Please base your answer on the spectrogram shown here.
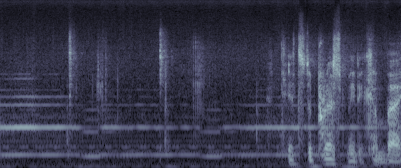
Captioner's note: lighter clicks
